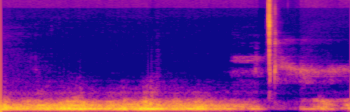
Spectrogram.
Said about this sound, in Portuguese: Ai, mais um trovão.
